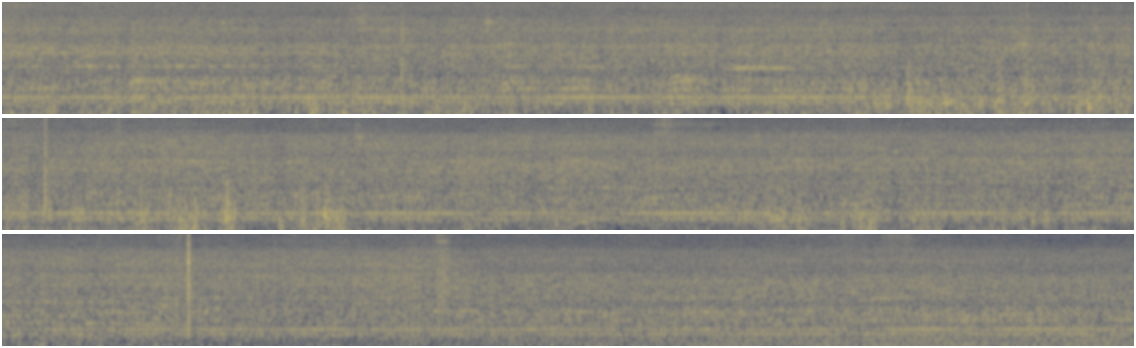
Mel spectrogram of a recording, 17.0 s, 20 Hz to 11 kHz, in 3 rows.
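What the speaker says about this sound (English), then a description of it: "T20 is the first Tangara set to be configured and made." A Tangara passenger train set, T20, passes as a steady, even rumble of wheels and motors with a faint high whine, moderately distant and constant throughout.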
